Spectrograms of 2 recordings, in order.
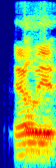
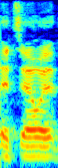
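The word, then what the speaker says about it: Heliot: Elliot. It's Elliot. The H is silent.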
